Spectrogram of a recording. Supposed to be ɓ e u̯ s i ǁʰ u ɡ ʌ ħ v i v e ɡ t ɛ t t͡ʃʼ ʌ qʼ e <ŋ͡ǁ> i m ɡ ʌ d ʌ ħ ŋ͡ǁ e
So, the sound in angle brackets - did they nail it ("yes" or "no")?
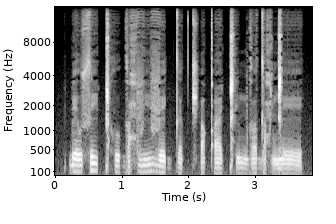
no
